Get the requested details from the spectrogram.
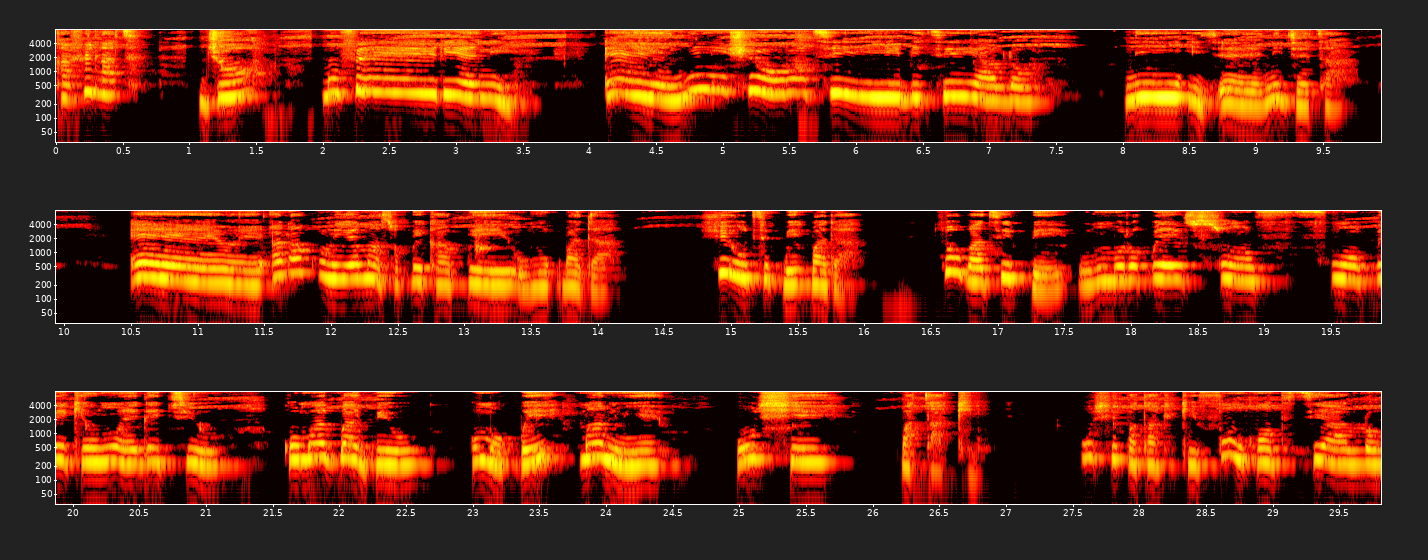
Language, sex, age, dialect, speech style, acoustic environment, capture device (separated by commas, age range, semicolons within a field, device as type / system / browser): Yoruba, female, 25-34, Nigeria - Lagos Yoruba, happy, silence, mobile / Linux / Chrome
